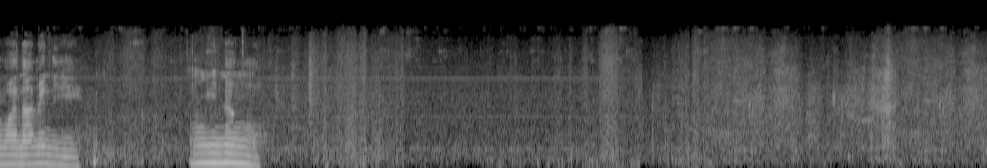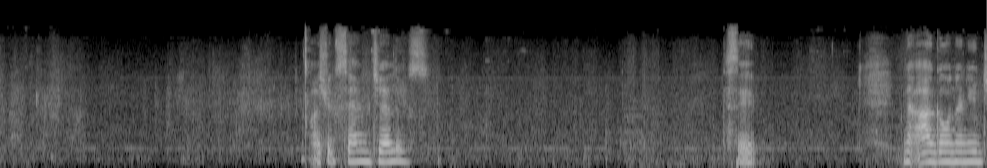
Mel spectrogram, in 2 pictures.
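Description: A middle-aged woman speaks tearfully in short, strained bursts nearby.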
